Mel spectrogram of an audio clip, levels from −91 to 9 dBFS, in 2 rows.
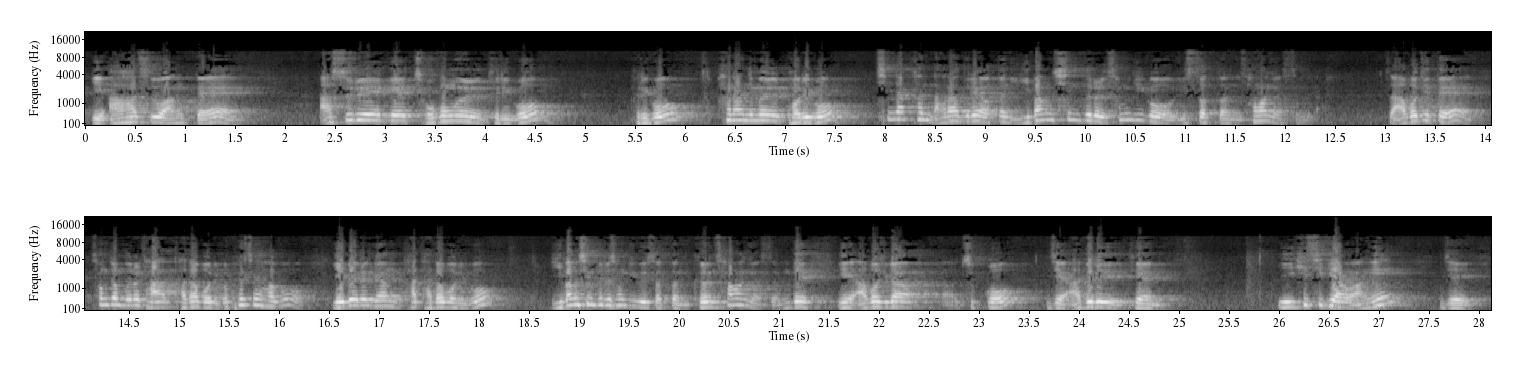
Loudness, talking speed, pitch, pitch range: -15 LUFS, 275 characters per minute, 175 Hz, 160-215 Hz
